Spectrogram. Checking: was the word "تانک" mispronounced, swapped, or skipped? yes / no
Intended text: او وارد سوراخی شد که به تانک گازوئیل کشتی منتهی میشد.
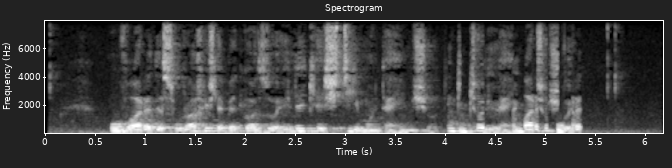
yes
